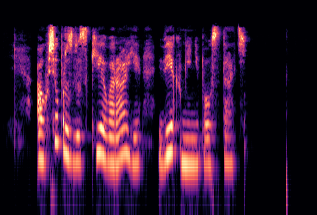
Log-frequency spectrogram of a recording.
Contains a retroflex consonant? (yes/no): no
